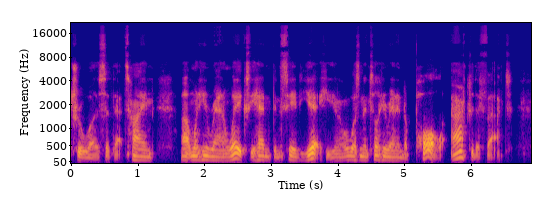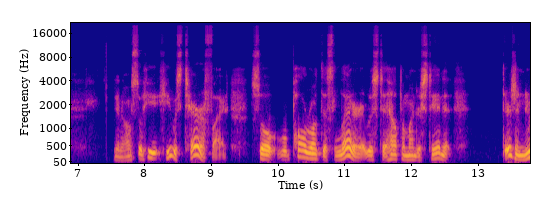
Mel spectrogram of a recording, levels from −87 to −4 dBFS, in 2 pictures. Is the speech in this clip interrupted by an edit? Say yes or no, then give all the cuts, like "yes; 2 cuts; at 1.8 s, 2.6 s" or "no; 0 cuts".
no; 0 cuts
